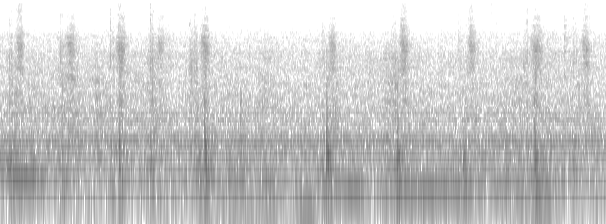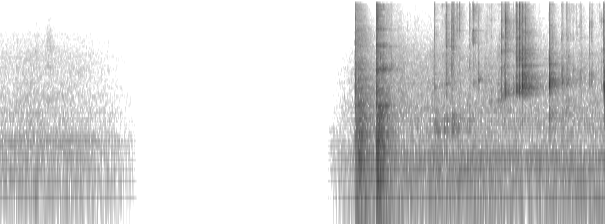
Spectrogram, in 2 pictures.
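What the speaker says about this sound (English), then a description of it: "slice the frankfurters. I cut them into rounds." A knife slices pork frankfurters into rounds on a board, giving a series of soft, evenly spaced taps, then a pause and a louder, busier clatter.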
